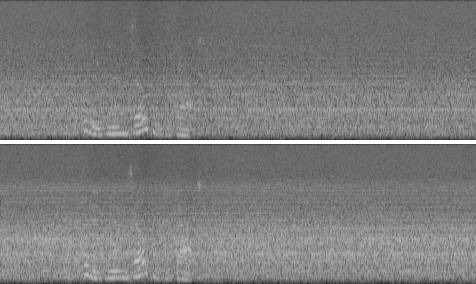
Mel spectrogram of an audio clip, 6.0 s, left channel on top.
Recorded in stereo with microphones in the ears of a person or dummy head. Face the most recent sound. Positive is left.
turn(degrees=-45)  # may be behind; listen again after turning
